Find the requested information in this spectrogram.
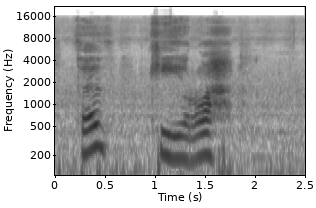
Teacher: உங்களுடைய மேற்பல் வரிசையுடைய கீழ் ஓரங்கள்ல உங்களுடைய நுனி நாக்கு உரசி சொல்லணும் · ரா ஃபத்ஹா பிச்சு வந்திருக்கு, வல்லினமாக உச்சரிக்கணும். வசனத்துடைய முடிவில் தா மர்பூத்தா வந்திருக்கு, ஹா சாக்கினா மாற்றி ஓதணும். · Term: தால், ஜால்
